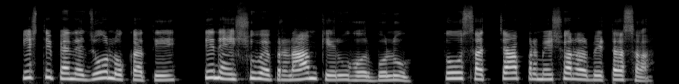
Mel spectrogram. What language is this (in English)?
Kullu Pahari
